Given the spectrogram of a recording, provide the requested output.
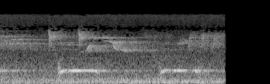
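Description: A barred owl gives two mellow, steady hooting notes about a second apart, over steady background hiss and faint higher chirps.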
